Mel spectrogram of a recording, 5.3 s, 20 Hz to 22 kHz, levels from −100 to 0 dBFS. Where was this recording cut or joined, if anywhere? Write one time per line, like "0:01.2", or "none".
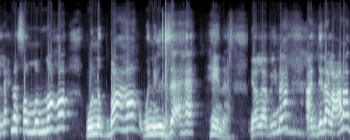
0:03.6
